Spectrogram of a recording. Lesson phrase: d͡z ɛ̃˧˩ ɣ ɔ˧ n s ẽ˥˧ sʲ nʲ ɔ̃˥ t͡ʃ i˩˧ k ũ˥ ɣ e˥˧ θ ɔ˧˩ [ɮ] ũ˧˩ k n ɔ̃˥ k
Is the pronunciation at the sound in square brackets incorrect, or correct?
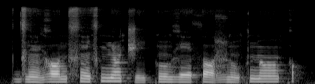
correct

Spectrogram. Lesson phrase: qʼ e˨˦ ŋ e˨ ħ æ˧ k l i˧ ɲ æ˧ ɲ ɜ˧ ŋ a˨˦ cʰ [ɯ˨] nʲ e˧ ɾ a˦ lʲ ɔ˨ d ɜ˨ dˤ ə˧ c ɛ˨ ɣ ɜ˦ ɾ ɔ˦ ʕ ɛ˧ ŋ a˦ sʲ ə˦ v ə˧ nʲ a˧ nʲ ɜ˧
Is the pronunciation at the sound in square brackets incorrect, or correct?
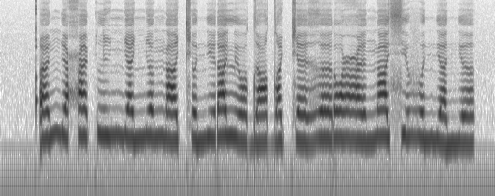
incorrect: ə˨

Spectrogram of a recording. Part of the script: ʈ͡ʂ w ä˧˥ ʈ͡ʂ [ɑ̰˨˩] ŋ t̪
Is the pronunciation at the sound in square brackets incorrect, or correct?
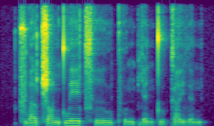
incorrect: ɑ˧˥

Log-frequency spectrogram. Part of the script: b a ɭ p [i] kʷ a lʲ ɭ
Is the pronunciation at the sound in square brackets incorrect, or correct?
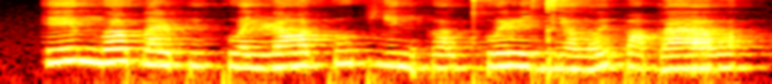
incorrect: y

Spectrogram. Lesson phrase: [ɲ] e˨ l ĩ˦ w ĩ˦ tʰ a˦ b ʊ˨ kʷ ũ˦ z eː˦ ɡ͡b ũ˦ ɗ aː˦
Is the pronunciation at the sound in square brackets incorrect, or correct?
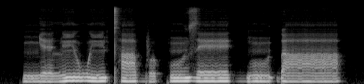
correct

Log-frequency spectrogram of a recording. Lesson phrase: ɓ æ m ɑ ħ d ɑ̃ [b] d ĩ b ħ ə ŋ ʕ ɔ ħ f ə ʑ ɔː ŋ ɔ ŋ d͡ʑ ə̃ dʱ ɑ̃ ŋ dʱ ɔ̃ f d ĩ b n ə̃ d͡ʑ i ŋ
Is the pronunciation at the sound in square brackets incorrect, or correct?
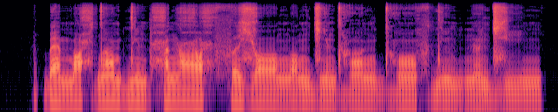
correct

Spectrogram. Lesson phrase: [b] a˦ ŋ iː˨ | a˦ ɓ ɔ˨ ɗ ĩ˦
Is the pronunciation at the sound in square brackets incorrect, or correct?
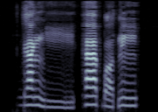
incorrect: ɡ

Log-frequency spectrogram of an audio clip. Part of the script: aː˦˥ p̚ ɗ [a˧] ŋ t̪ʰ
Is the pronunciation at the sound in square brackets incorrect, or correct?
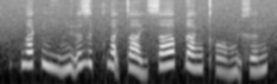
correct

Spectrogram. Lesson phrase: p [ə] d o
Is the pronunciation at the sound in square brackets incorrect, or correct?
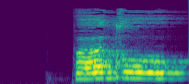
incorrect: œ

